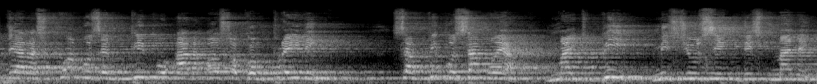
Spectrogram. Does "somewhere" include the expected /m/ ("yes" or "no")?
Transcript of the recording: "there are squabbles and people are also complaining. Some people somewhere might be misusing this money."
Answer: yes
